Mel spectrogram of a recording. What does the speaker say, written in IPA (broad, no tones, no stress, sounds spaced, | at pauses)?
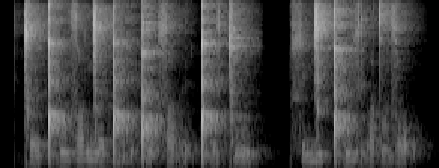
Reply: ǀ ɜ ǃʰ ẽ zˤ e ŋ͡ǀ ɜ ǃ i ʔ ɪ ǃ õ ʔ sˤ ɜ r ɘ ʔ ǃʰ ɘ z ǀ õ | ɬ e ŋ͡ǀ i ǃʰ õ z r ɪ tˤ ẽ zˤ o ʔ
